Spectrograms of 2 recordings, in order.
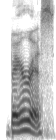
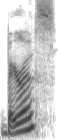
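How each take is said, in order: First: The second vowel is weak and reduced. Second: The second vowel is a strong, full O. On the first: The speaker calls it right. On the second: The speaker calls it wrong.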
